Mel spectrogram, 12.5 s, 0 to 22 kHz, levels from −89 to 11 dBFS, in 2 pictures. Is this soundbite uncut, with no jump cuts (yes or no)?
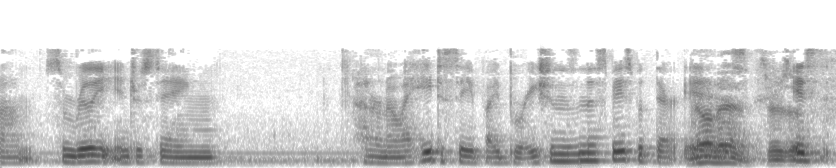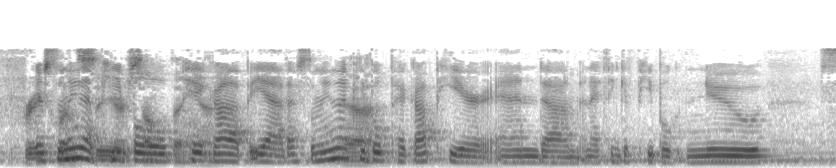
yes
